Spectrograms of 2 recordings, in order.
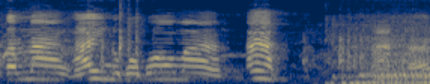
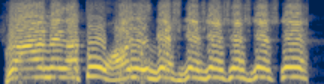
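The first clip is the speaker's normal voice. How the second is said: loud heckling; 9 semitones higher, 7 dB louder than usual. Acted. Interrupting the streamer.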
